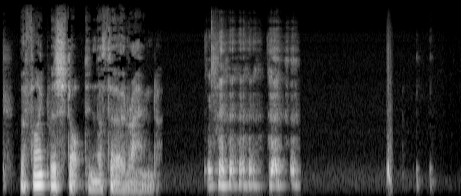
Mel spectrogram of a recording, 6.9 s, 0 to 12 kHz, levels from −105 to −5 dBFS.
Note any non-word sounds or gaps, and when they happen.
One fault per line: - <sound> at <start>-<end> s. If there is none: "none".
- laugh at 3.0-4.5 s
- whoosh at 5.8-5.9 s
